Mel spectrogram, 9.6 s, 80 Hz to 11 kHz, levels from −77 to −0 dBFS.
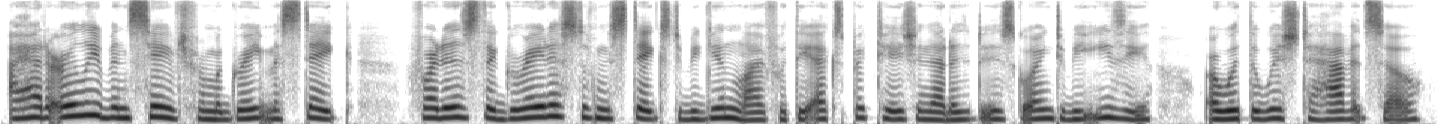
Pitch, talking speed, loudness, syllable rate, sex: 235 Hz, 230 wpm, -18 LUFS, 5.6 syllables/s, female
